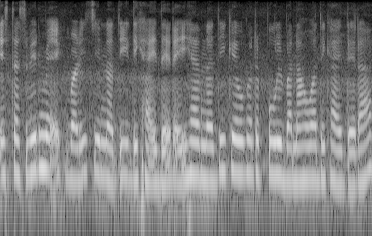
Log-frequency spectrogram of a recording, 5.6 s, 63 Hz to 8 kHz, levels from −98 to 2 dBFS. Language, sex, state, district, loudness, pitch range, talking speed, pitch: Hindi, female, Bihar, Bhagalpur, -20 LUFS, 195-225 Hz, 215 wpm, 205 Hz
